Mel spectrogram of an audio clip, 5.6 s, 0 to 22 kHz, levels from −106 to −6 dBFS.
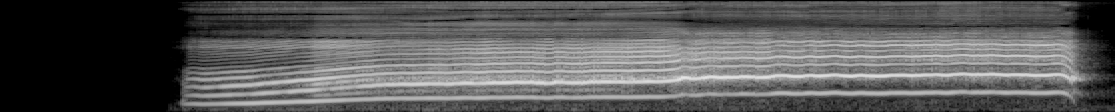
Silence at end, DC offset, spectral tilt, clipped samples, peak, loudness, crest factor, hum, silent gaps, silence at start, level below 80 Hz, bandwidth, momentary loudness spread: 0.15 s; under 0.1%; 1.5 dB/octave; under 0.1%; -10 dBFS; -21 LUFS; 14 dB; none; none; 0.95 s; -90 dBFS; over 20 kHz; 9 LU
